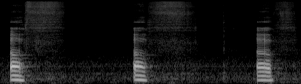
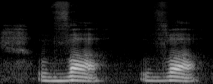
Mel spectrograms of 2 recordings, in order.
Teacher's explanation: تو اف اف اف, and you can feel the ایئر جب ہم فا کہتے ہیں تو اف اف جو سکون کے ساتھ فا کہتے ہیں تو پھر تھوڑی سی ایئر ایکسپیل ہوتی ہے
